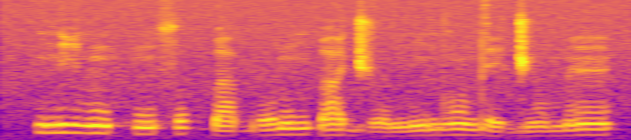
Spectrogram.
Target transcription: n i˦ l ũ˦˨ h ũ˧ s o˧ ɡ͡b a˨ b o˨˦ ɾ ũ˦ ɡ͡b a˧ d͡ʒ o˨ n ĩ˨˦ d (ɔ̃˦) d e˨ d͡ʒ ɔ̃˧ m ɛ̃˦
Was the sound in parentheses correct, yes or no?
no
